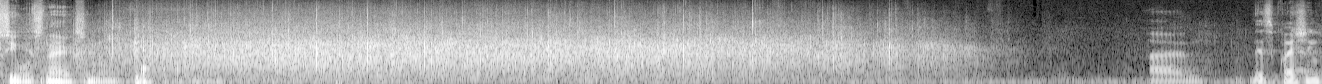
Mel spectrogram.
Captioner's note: applause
